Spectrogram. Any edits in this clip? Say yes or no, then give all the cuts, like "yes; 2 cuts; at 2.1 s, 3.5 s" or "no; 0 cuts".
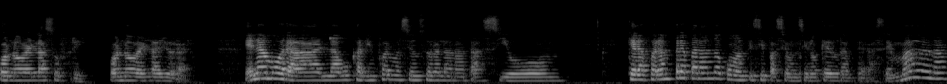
yes; 2 cuts; at 2.4 s, 8.0 s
